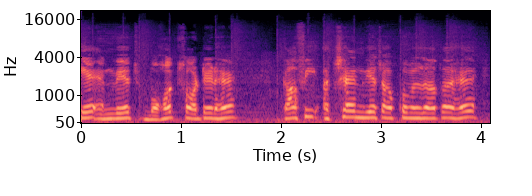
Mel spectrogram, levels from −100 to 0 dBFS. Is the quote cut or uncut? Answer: uncut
